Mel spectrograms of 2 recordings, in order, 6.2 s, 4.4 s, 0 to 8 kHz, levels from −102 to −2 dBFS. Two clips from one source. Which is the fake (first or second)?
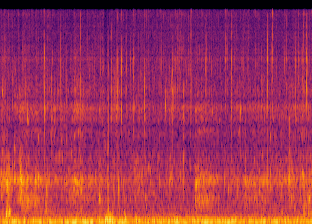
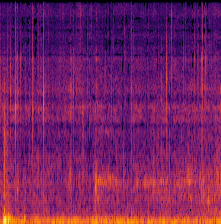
second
